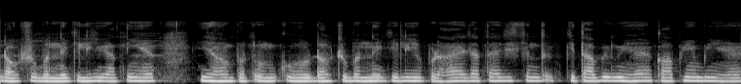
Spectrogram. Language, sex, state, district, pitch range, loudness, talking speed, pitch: Hindi, male, Delhi, New Delhi, 155-165 Hz, -15 LUFS, 200 wpm, 160 Hz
